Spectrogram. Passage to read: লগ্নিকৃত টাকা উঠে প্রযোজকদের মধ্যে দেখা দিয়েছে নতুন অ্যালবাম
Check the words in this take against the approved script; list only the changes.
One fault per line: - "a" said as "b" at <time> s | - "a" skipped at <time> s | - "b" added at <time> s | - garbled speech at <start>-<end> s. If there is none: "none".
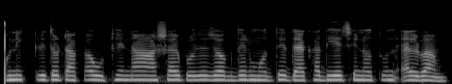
- "না আসায়" added at 1.2 s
